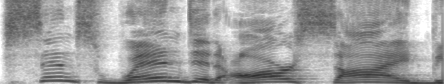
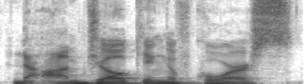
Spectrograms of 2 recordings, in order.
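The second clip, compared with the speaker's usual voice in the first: usual speaking voice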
